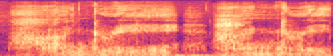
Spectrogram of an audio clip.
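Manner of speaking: hissing whispered swarm voice; buzzing insect swarm chorus. Acted. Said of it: "Do your best swarm voice".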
